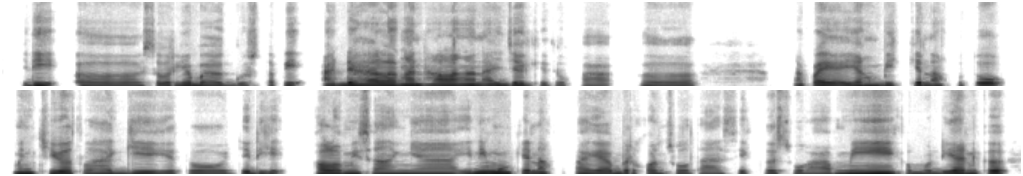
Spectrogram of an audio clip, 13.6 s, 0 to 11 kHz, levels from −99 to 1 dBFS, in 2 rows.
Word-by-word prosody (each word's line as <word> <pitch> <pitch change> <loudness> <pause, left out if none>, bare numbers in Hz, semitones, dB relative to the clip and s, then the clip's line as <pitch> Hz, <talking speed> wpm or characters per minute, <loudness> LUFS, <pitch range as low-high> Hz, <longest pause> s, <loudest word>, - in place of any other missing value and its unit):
jadi, 220 +5 +3 0.2
eee, 180 -1 -5
sebenarnya 195 +5 -1
bagus 170 -3 -4
tapi 225 +6 -7 0.2
ada 245 -1 +3
halangan-halangan 235 +1 +4
aja 225 -2 +2
gitu 185 0 -14
Kak, 175 0 -12 0.2
eee, 180 -2 -5 0.7
apa 245 0 -3
ya 175 -1 +3
yang 190 - 0
bikin 200 +5 -1
aku 215 - -12
tuh 230 0 +6 0.3
menciut 210 -1 +3
lagi 195 -2 -3
gitu 170 -1 -6
jadi 235 +6 -3 0.2
kalau 195 -2 +5
misalnya 190 -1 -3
ini 215 +6 +3
mungkin 245 +1 +3
aku - - -34
kayak 185 -4 -1
berkonsultasi 180 0 -8
ke 180 - -5
suami 180 +5 +2
kemudian 180 +2 +1
ke 180 -3 +5
190 Hz, 140 wpm, -22 LUFS, 180-220 Hz, 0.7 s, tuh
